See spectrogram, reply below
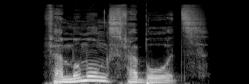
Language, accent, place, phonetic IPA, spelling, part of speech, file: German, Germany, Berlin, [fɛɐ̯ˈmʊmʊŋsfɛɐ̯ˌboːt͡s], Vermummungsverbots, noun, De-Vermummungsverbots.ogg
- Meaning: genitive singular of Vermummungsverbot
